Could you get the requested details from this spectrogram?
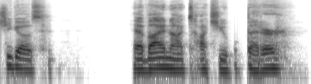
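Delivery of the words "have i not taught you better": mock-dramatic scolding tone, lower pitch. Retelling what a parent said to them, imitating a dramatic parent. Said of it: "so dramatic".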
